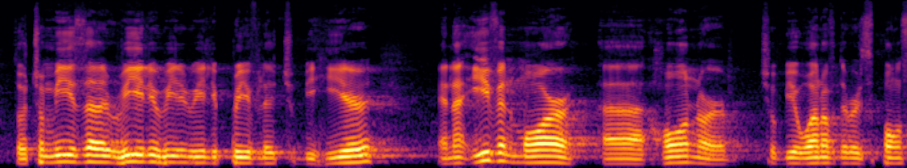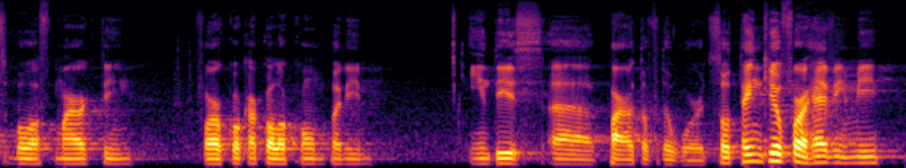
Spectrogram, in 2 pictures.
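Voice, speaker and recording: A man with a Brazilian accent at medium pitch, with ordinary pitch variation and a moderate pace, on a very clean recording with a silent background. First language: Portuguese. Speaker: marketing executive. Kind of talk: keynote speech. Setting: stage with audience. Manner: repetitive, hesitant phrasing.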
